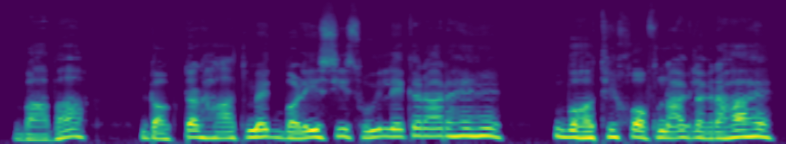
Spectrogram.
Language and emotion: Urdu, fearful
